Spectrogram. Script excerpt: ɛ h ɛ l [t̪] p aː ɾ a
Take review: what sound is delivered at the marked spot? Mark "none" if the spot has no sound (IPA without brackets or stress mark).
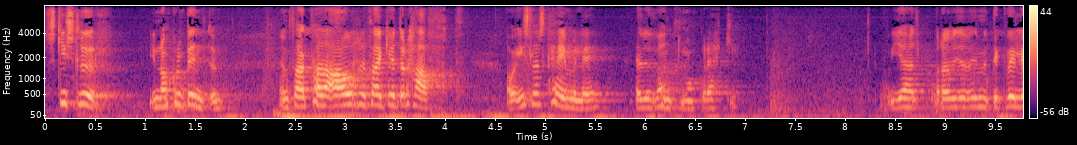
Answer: t̪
